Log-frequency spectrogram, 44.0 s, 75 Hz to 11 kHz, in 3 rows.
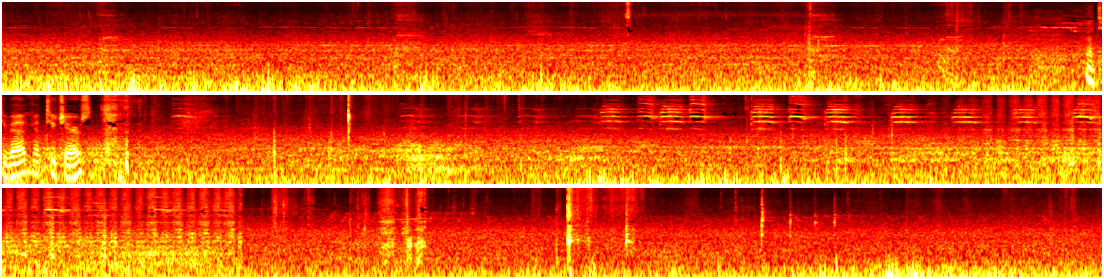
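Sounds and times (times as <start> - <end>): hand saw cutting wood: 27.2 - 32.6, 34.3 - 35.1.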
